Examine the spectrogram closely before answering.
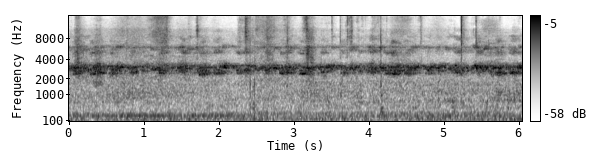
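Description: Quiet, steady background ambience: an even, high chirring and a low steady hum, with a few faint clicks.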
